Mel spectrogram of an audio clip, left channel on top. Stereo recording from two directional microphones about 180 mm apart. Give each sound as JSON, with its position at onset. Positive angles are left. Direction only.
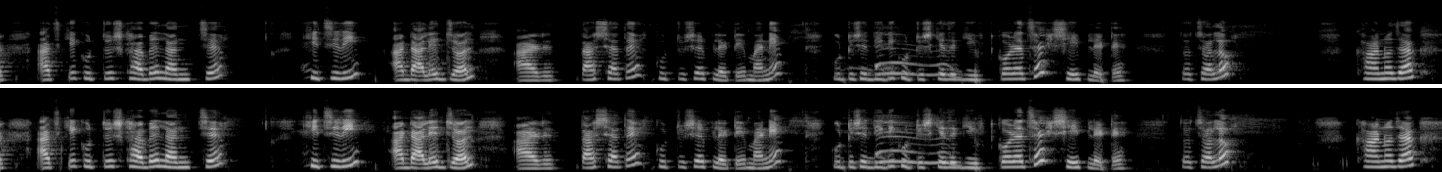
{"t": 0.0, "sound": "speech", "side_deg": 5}
{"t": 13.6, "sound": "speech", "side_deg": 25}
